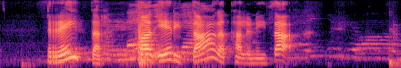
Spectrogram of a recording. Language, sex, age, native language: Icelandic, female, 40-49, Icelandic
